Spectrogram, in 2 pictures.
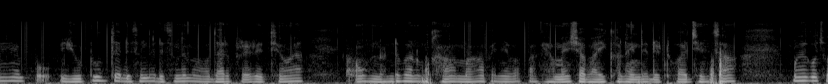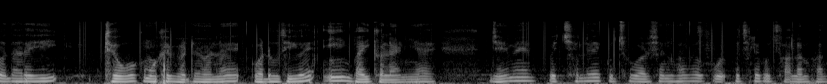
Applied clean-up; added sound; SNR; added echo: none; Crackle; 15 dB; none.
